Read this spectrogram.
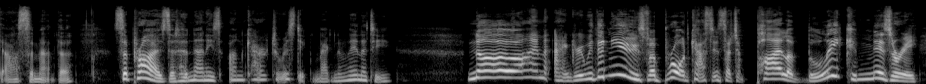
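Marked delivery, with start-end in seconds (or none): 4.7-9.2 angry declaration. A narrator's reading. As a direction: declare your anger, pitched up. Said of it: "declared Nanny Piggins".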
